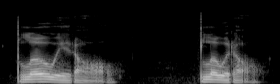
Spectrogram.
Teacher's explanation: the T in it changes to a fast D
